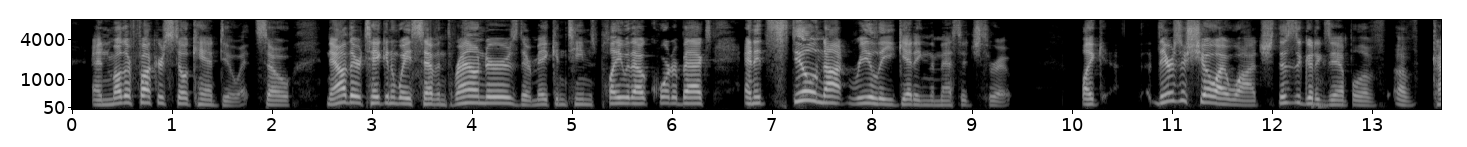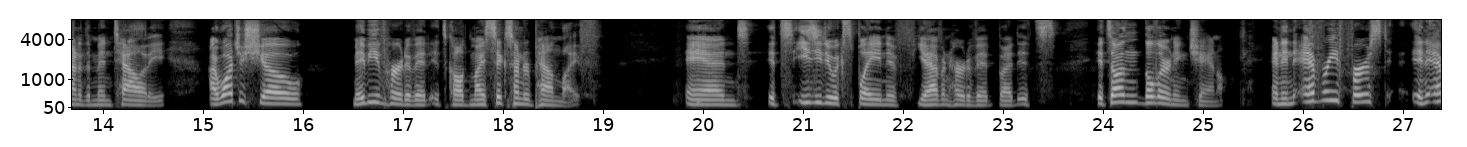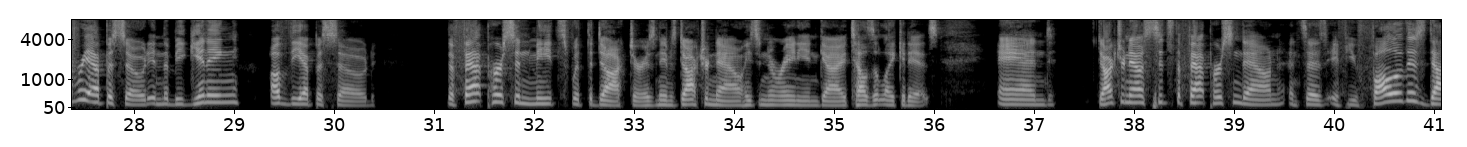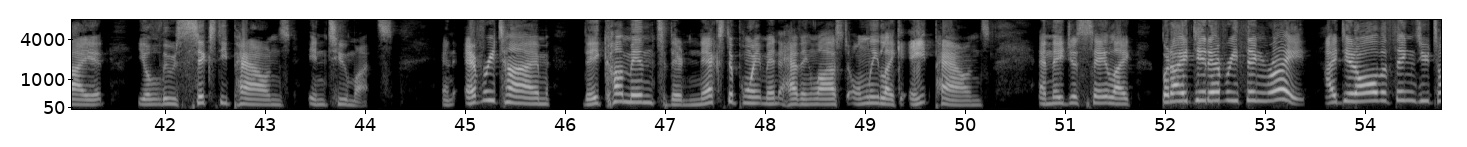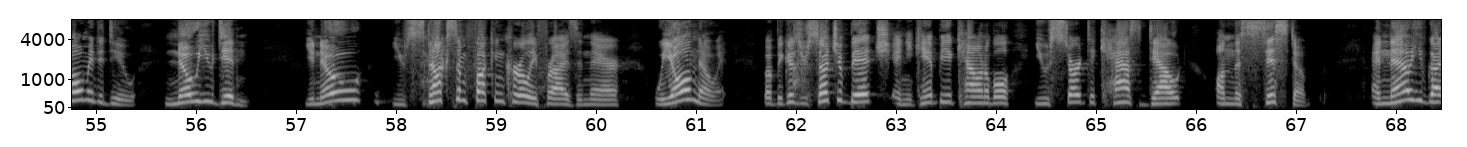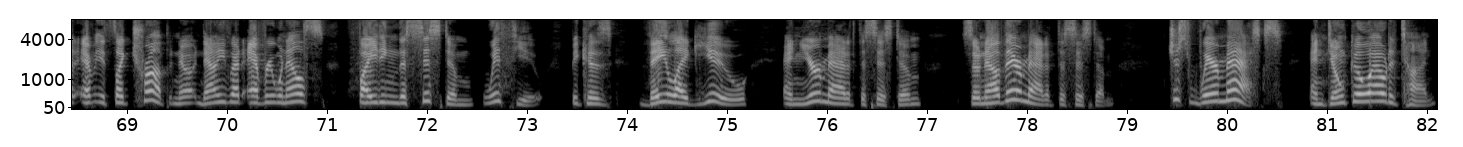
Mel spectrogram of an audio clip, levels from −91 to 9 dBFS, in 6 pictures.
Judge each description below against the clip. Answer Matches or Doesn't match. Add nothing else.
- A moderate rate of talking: Matches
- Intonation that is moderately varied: Doesn't match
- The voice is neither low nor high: Doesn't match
